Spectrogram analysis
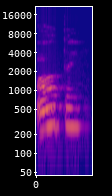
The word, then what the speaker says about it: herbal: or herbal is it herbal or herbal I think it's herbal we say herbs but the H is silent but anyhow this is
